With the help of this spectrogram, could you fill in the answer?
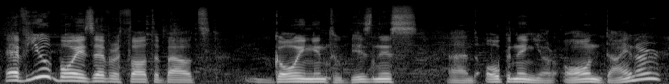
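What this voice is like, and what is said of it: Foreign accent, W sounds like V. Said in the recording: “that's your accent? I'm very sensitive to accents. ... is it spelled V-A-F-F-L-E? ... a V symbol is just used to represent the sound of W”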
